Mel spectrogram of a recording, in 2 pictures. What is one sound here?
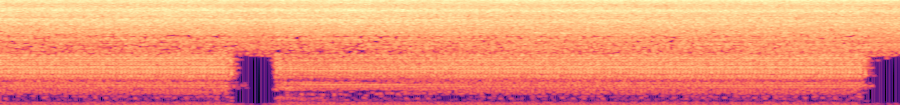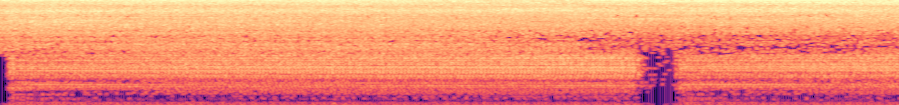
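An airbrush hisses steadily, pausing briefly now and then.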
